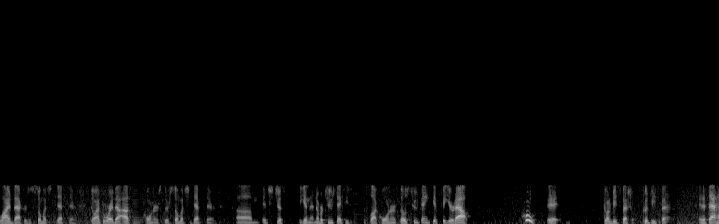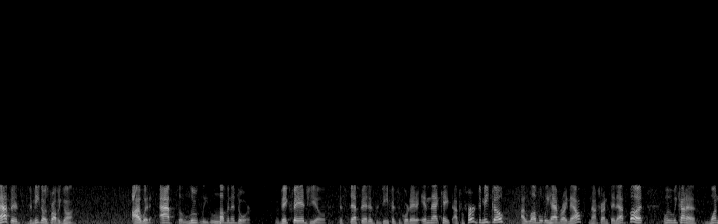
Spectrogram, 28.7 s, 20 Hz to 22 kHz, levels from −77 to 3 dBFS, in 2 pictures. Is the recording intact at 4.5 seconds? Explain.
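No. Right after "so much depth there", from 4.46 to 4.51 s, lost iLBC frames leave a gap of about 40 ms, consistent with two 20 ms frames going missing. The decoder fills it by repeating the last pitch cycle mixed with noise, so it sounds like a brief held, slightly buzzy vowel rather than a click or silent dropout. The voice is right again almost at once because each iLBC frame decodes independently.

That moment also carries the iLBC codec itself. Everything above 4 kHz is missing, and the speech has a plainly audible rough, synthetic edge from frame-by-frame coding of the excitation. This is a constant coloration across the clip, not a local event like the concealed gap.

Overdone noise removal is also present there. Frequency bands near the noise estimate are pushed far down, leaving a lowered background with twinkling specks. Those specks flicker irregularly, unlike the single held, slightly buzzy tone of the concealment.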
